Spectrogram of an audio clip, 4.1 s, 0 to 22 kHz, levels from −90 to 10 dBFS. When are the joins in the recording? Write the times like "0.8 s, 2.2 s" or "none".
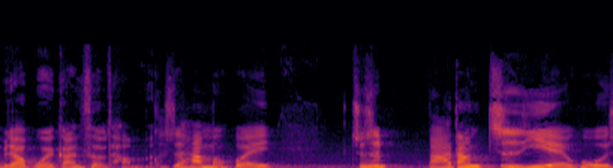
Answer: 1.0 s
